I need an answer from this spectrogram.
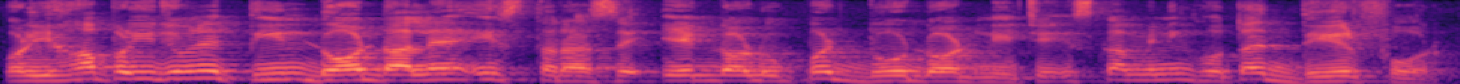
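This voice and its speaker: A man teaching maths in an online lecture, his voice mellow and pitched a little high. He explains patiently, repeats the key points and draws out English terms when he stresses them. He keeps checking that his students follow along. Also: fairly quick. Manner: mixes in English phrases, drawn out when stressed.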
